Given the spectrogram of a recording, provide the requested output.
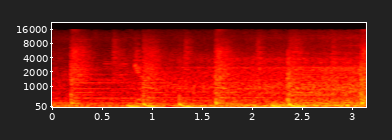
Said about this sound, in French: C'est le départ bien ordonné de la Noria des bus, des cars, la ligne 13 pour Nanterre,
